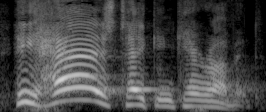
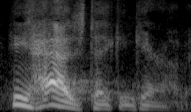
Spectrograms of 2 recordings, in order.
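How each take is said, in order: First: Firm, louder preaching with HAS punched; emphatic HAS. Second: Low, hushed, tender assurance; loving. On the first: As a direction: drive home "has" with a strong, raised stress. Repeats the gentle line emphatically. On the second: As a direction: say it gently and lovingly, voice dropped low. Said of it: "as lovingly as I know how to say". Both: Real, not acted.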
